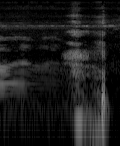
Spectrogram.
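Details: Person gaming who says their voice changed because of coughing; cough.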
